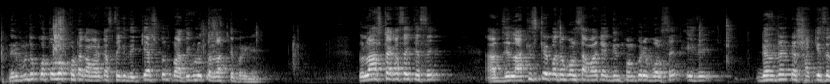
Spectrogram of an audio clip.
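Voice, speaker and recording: A man's voice: high voice, roomy sound. A man from Bangladesh making an emotional public statement to the press, agitated and repeating phrases over and over.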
